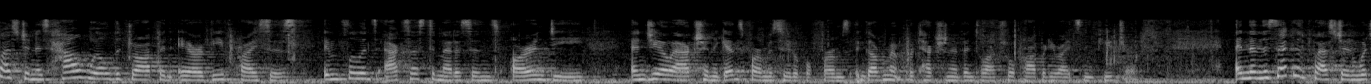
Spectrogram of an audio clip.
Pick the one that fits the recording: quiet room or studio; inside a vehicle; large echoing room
large echoing room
